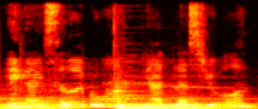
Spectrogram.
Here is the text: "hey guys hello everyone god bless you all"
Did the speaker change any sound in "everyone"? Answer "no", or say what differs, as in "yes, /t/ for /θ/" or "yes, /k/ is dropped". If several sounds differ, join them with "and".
yes, /b/ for /v/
